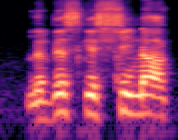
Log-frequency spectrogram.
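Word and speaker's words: Laviska Shenault: I'm going to start with saying LaVisca Chenault Jr. That's how you say his name.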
